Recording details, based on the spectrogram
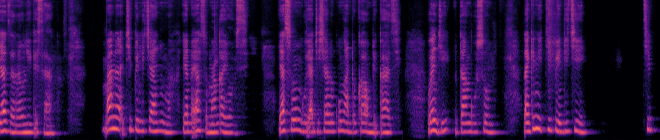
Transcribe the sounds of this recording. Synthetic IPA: jazalaulik̬ɛsana | manat͡ʃipindit͡ʃaɲumajana̰jasɔmaŋɡajɔnsi̥ | jasuŋɡujatiʃalukuŋɡandukaɔmbikazi | wɛɲd͡ʒiutaŋɡuːsɔmalakinit͡ʃipindit͡ʃi | t͡ʃi

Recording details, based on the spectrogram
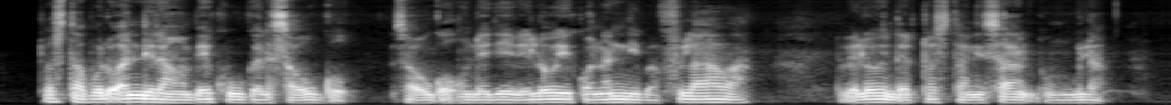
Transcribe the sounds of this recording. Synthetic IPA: tɔstapɔɗɔ̰anːdiɾamabɛkuːɡalsawɡɔ | sawɡɔhundɛd͡ʒɛɓɛlowikɔnanːdibafulawa | ɗɔ̰ɓɛ̰lowindɛɾtɔstanisanɗṵmwula

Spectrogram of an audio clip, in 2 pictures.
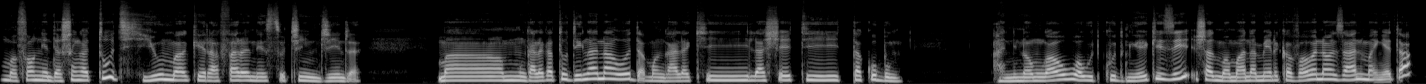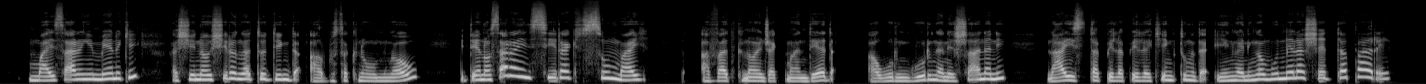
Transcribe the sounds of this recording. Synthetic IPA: mafaŋend̪aʃaŋat̪ud̪i̥iunimakeɾafaɾanesuʈ͡ʂiɳɖ͡ʐiɳɖ͡ʐə̰ | mamaŋɡalakat̪ud̪iŋanawed̪a̰maŋɡalakʰilaʃet̪it̪akubuŋi | aninamiŋawaud̪i̥kud̪uŋekizisad̪imamanəmenakavawanawzanimaŋet̪a | majsaɾaŋimenaki | aʃinawʃiɾaŋat̪ud̪iŋid̪aʔaɾusakinawamiŋaw | it̪eanawsaɾainisiɾaki̥sumaj | d̪̥aavad̪i̥kʲinawaɳɖ͡ʐakimand̪ed̪ə̥ | a̰uɾiŋɡuɾiŋaneʃa̰nani | naizi̥t̪apelapelakʰiŋit̪uŋɡd̪a̰ʔeŋaniŋamunelaʃet̪̚id̪apaɾe

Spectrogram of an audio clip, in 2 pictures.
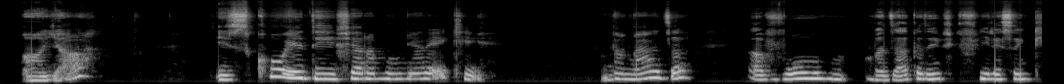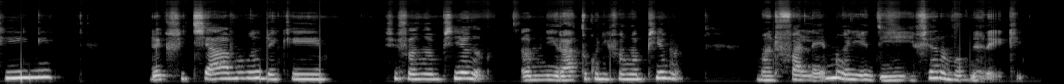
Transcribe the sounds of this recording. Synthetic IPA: aja̰ | izi̥kʰoed̪ifiaɾamanaɾekʰi | maŋad͡zə | avo | mand͡zakəzanifi̥kfiɾesaŋkʰiɲi | ɳɖ͡ʐeki̥fit̪iavaŋəɳɖ͡ʐekʰi | fifaŋampʰiaŋə | aminiɾat̪ukunifaŋampʰiaŋə | manɖ͡ʐi̥falemaŋəed̪ifiaɾamawna̰ɾḛkʰi̥

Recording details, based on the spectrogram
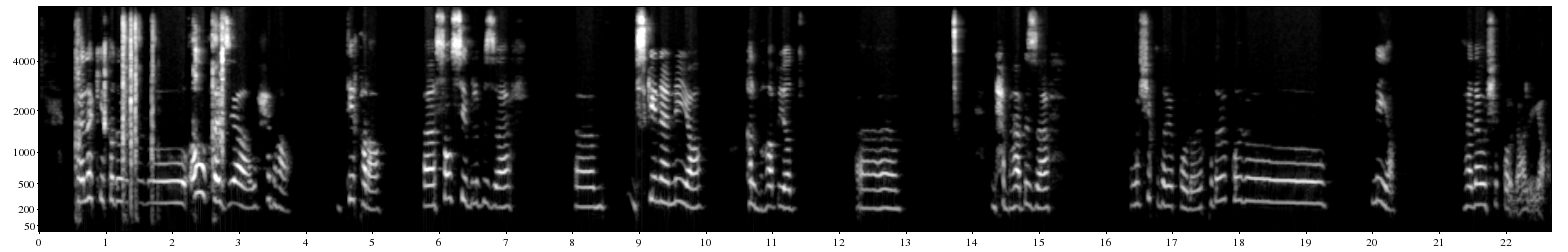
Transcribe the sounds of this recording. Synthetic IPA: qælækjqd̪əɾjquluʔæfæzjæwħəbhæ | bt̪iqɾˤɑ | sɑ̃siblbəzːæf | məskinænəjːa | qɑləbɦæbjɑd̪ˤ | nħəbːɦæbəzːæf | wæʃjəqd̪əɾjqulujəqd̪əɾjqulu | nəjːa | hæd̪æwæʃijqul̰ʕlə̰jːa̰

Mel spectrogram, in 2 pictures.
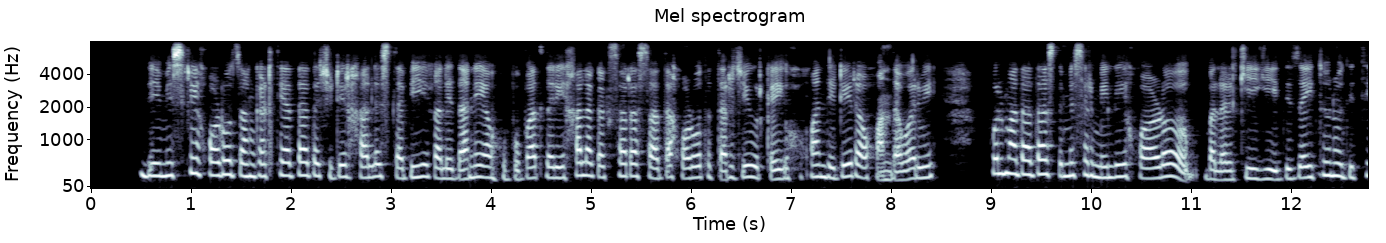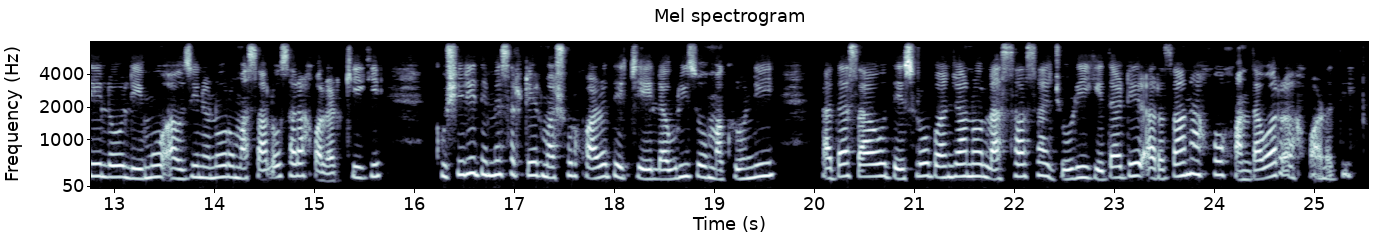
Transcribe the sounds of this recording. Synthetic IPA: d̪əmɪsɾixwɑɽozaŋɡaɽt̪jɑd̪ɑd̪at͡ʃeɖeɾxɑlɪst̪abiiɣalid̪ɑnəawhʊbubat̪laɾixaləkaksaɾasɑd̪axwaɽot̪at̪aɾd͡ʒewəɾkawixoxwand̪eɖeɾawxwand̪awaɾwi | fʊlmad̪ɑd̪ɑsd̪əmɪsɾmɪlːixwɑɽəbalalkeɡid̪əzajt̪unod̪ət̪elolimuʔawzinonoɾomasɑlosaɾaxwalaɽkeɡi | kuʃiɾid̪əmɪsɾɖeɾmaʃhuɾxwɑɽəd̪et͡ʃelawɾizomakɾuni | ad̪asawd̪əɪsɾoband͡ʒɑnolaːsɑsad͡ʒoɽeɡid̪ɑɖeɾʔa̰ɾzɑnaxoxwand̪awaɾxwɑ̰ɽə̰d̪i

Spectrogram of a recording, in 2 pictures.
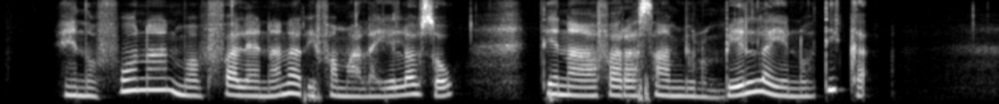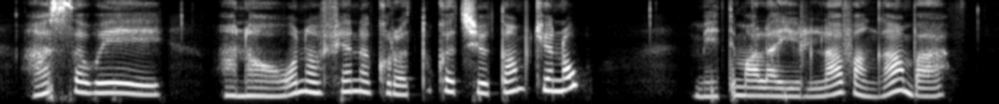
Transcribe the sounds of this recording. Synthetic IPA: enafonənimampi̥falananəɾefəmalaelazawt̪enəfaɾasamiulumbelilaenot̪ika | asawe | anawonənfjanakuɾat̪ukət͡siewt̪amikʲanow | met̪imalaelulavaŋɡamba

